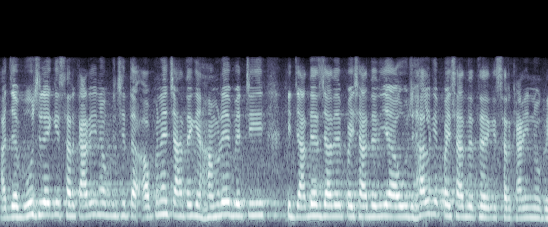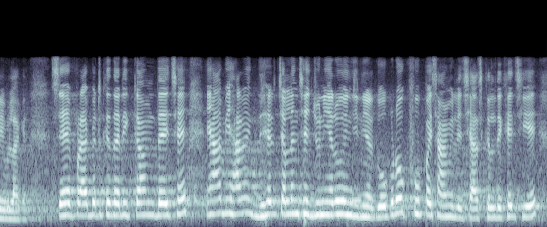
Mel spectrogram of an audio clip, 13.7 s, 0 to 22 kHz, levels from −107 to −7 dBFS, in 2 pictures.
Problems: none marked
